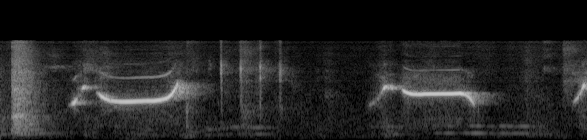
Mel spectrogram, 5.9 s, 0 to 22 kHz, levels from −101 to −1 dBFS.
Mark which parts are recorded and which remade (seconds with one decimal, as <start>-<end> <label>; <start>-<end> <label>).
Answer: 0.0-3.9 remade; 3.9-4.6 recorded; 4.6-5.9 remade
